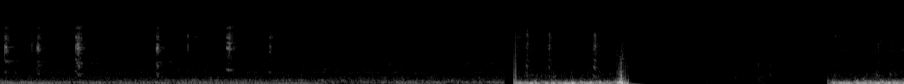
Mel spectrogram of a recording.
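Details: Baby cats making funny talking noises: short high meows repeated rapidly over a low background hum for five seconds, then loud low rumbling handling noise, a silent gap, and more rumble.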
